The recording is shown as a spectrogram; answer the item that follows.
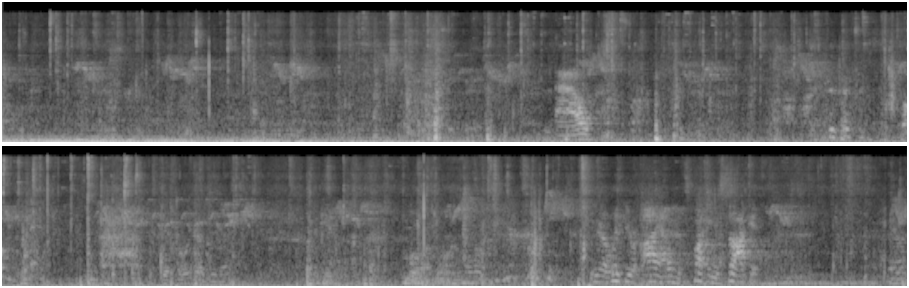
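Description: Scuffs, knocks and scrapes of someone scrambling over rock with a phone in hand, the handling rubbing against the microphone, with a few faint low voices now and then.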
